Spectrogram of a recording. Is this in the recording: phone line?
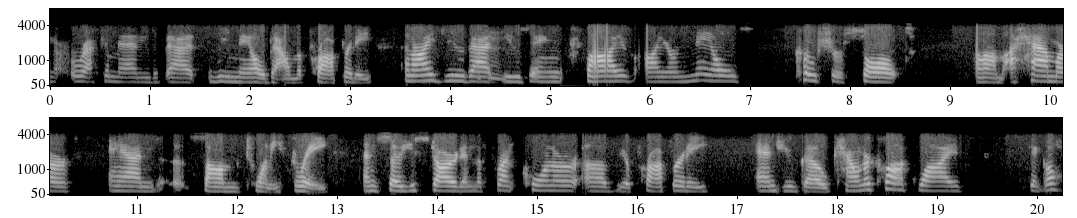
yes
